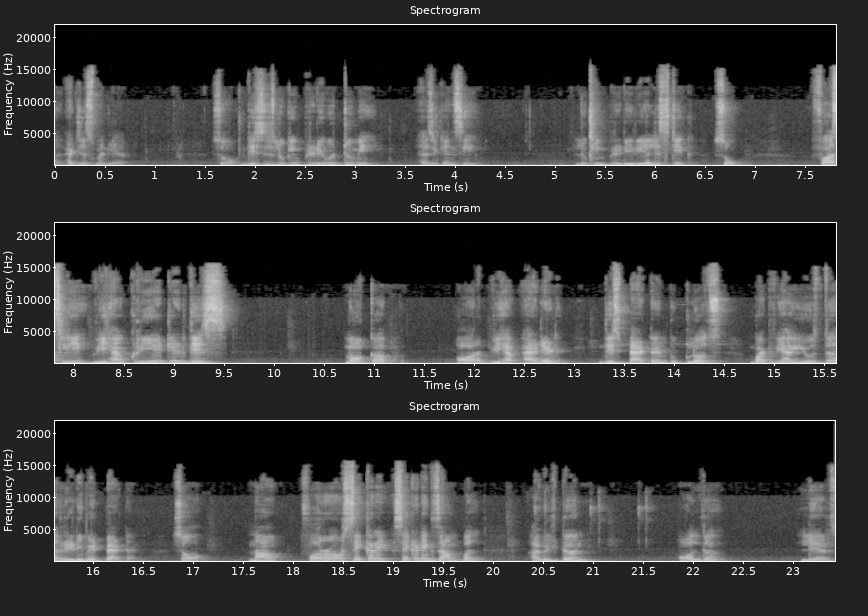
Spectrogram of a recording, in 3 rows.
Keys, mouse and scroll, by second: 1.2 ctrl+alt+-, 3.2 ctrl+alt+=, 3.9 alt+space, 4.1 alt+click, 4.4 alt+space, 20.4 alt+click.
